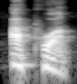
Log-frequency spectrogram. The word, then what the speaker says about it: à point: that matters when it comes to beef is à point. À point. Point is spelled point, pronounced point.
